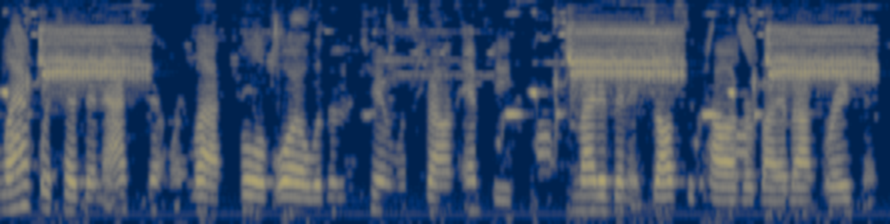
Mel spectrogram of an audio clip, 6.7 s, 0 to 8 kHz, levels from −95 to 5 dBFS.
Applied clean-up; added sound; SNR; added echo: classical method spectral subtraction.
